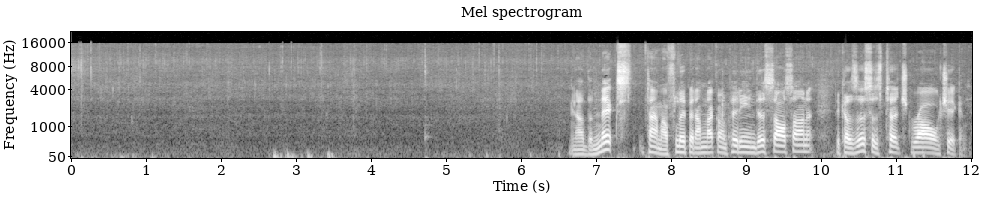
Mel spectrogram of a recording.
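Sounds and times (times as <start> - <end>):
chicken sizzling in a skillet: 0.0 - 11.9
dull low thumps: 2.7 - 3.6.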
